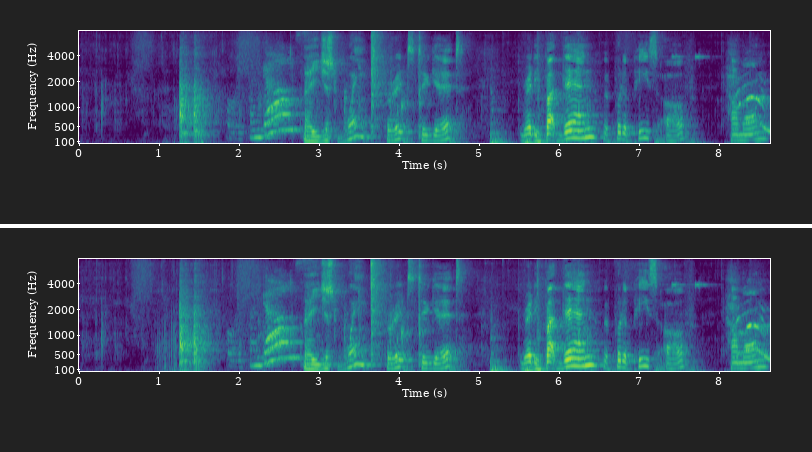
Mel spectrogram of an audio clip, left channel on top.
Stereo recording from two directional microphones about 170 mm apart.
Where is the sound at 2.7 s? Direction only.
5° right (ahead or behind).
